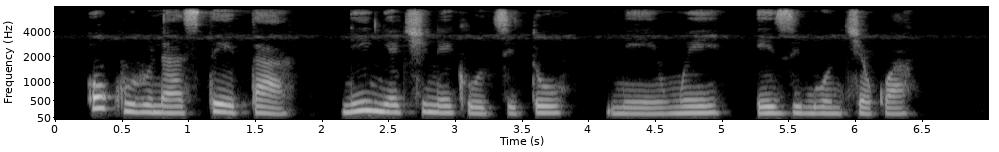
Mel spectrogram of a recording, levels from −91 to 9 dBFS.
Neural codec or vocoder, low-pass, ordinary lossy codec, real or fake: none; 7.2 kHz; none; real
